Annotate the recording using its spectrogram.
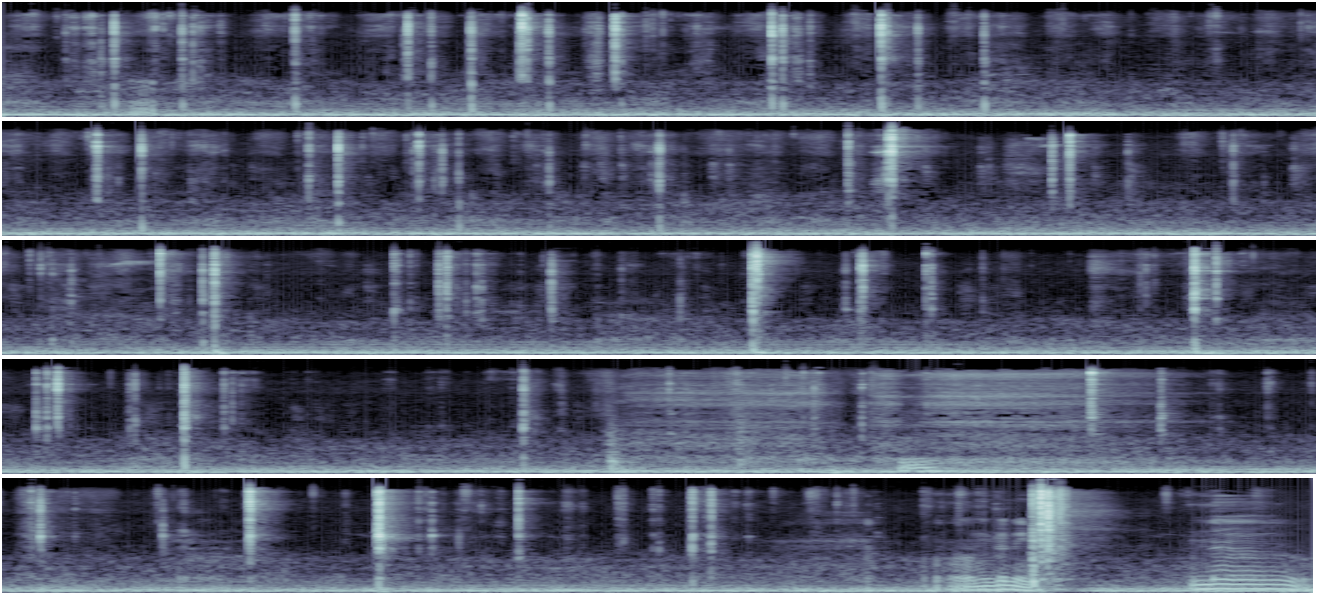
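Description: Pliers gripping and twisting a stuck screw out of a small metal part: irregular sharp metal clicks and snaps, over a steady low hum.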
